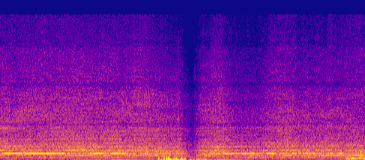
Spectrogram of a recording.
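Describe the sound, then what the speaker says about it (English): A hair dryer blows with a continuous broadband whoosh and a faint steady whine, close by, with a brief thump partway through. "When you come to your hair dryer as well, listen to it."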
